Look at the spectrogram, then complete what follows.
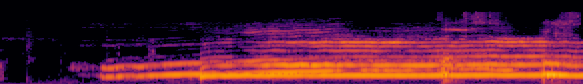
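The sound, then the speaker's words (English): A loud victory scream rises after a brief silence and holds as a long, wavering, howl-like cry for a few seconds, sustained, with no talking. “Victory scream.”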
